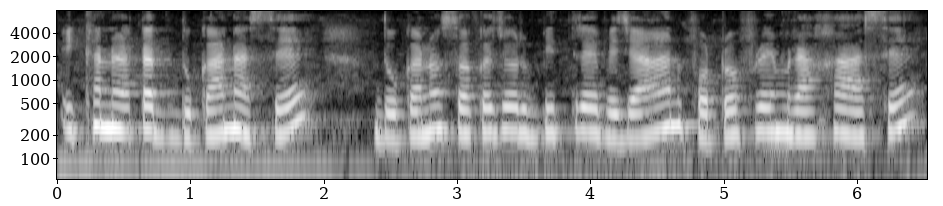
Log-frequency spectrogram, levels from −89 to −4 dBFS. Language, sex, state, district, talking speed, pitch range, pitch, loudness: Bengali, female, Assam, Hailakandi, 110 wpm, 200-230 Hz, 220 Hz, -19 LUFS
